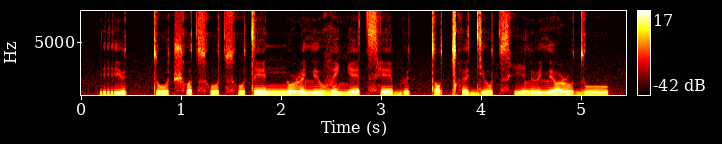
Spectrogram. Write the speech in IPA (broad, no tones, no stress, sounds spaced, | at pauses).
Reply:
rʲ ʉ tː u t͡ʃʰ ʊ t͡sʰ u t͡sʰ u t e nː u ɭ ɘ lʲ u v e ʎ e t͡sʰ e b ʉ tː ɔ ǀʰ ɘ dʲ u t͡sʰ i l ʉ lʲ ɔ ɭ u d u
